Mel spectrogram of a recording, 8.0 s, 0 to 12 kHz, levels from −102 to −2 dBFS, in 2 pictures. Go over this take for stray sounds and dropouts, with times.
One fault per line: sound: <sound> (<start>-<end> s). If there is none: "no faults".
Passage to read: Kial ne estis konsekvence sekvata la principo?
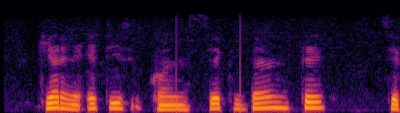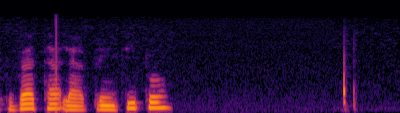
no faults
